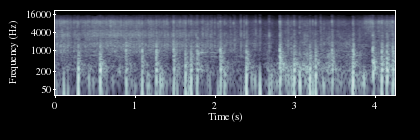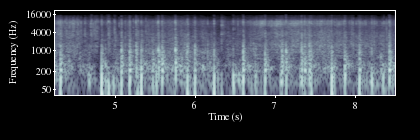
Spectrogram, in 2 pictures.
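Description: Aerial fireworks bursting overhead: a dense, continuous barrage of sharp bangs and crackling, many pops a second with no pause.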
